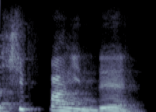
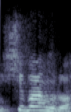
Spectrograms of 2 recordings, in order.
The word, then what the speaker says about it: 시방: 이게 한자가 십방인데 이게 이제 우리가 발음할 때에서 보통 시방으로 하잖아요.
